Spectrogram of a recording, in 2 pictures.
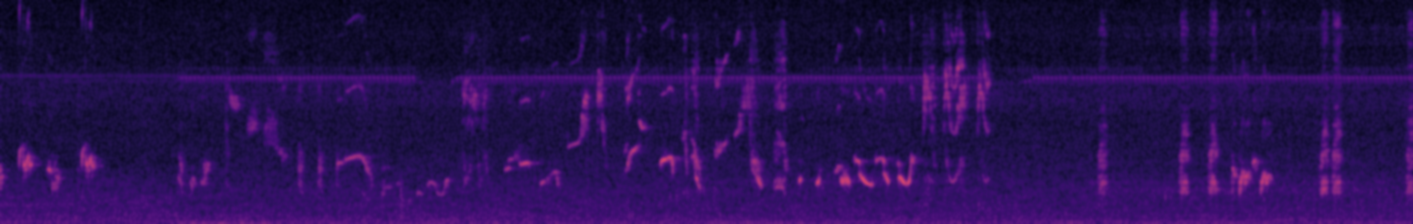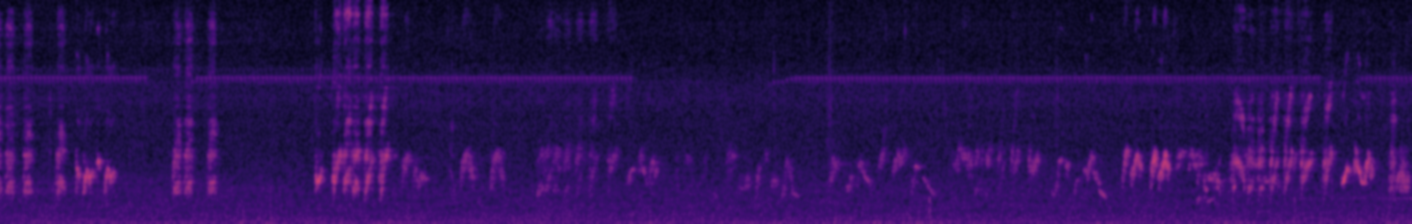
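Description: Birds chirping, with many short, quick chirps in bursts throughout. A thin, steady high tone comes and goes underneath.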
